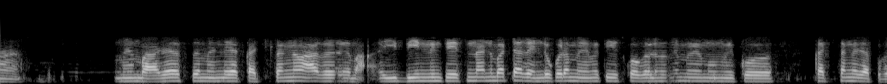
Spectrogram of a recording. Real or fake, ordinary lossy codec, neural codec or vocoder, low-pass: real; MP3, 24 kbps; none; 3.6 kHz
